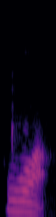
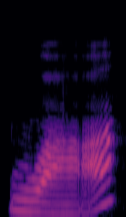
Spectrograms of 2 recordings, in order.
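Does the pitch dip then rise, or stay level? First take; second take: level; dipping. First: The pitch stays level without a tone. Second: The pitch dips low, then rises.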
